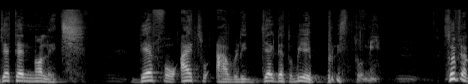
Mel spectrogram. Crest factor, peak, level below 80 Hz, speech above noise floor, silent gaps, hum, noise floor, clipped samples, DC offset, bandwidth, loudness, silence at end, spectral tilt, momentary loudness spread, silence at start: 20 dB; -6 dBFS; -70 dBFS; 31 dB; none; none; -58 dBFS; under 0.1%; under 0.1%; 13.5 kHz; -27 LUFS; 0 s; -5 dB/octave; 15 LU; 0 s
